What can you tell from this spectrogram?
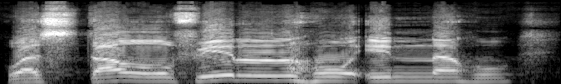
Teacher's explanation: Jadi jangan lupa yang perlu diperhatikan itu adalah menjelaskan huruf ha setelah huruf ra sukun. Karena ra di sini dijelaskan juga dan di samping dia ditipiskan, ha sukun setelahnya juga dijelaskan.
